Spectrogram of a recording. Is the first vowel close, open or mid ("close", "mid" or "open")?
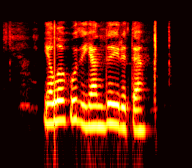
mid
